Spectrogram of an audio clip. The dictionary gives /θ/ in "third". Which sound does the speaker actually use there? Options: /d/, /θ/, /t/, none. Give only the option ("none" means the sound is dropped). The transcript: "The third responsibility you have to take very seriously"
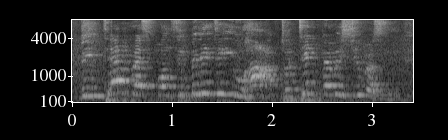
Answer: /t/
